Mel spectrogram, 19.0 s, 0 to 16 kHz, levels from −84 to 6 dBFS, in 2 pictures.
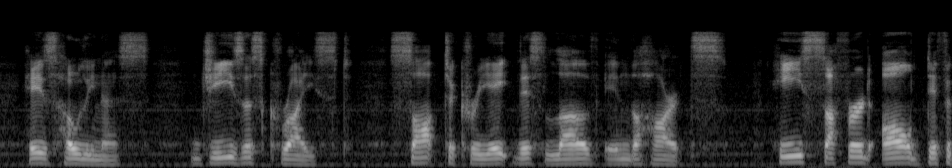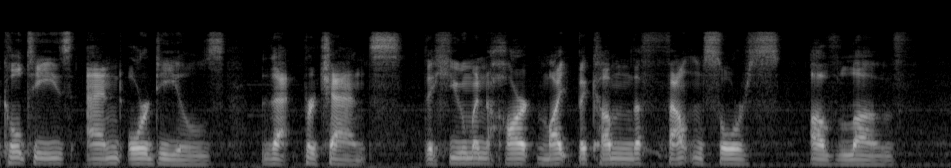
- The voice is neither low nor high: No, low, 105 Hz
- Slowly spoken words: Yes, slow, 95 wpm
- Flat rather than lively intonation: Yes, narrow, 2.2 semitones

